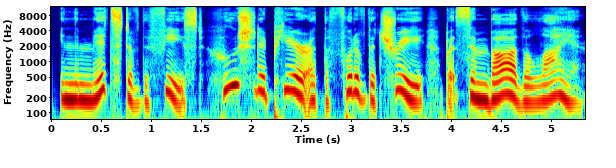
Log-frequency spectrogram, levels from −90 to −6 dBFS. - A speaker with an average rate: No, fast, 215 wpm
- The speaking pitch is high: Yes, high, 205 Hz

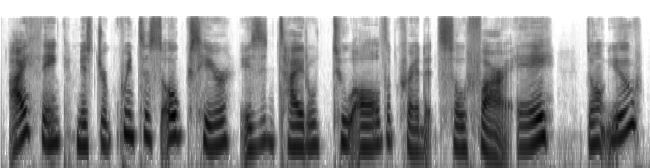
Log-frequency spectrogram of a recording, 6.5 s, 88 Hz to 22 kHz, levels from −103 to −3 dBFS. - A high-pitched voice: Yes, high, 205 Hz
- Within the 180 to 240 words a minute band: No, average, 140 wpm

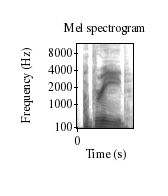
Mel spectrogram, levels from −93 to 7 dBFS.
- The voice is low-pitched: Yes, low, 100 Hz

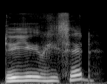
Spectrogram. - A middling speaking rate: No, fast, 225 wpm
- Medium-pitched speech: Yes, medium, 175 Hz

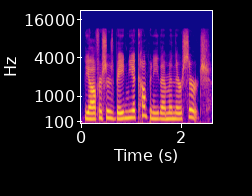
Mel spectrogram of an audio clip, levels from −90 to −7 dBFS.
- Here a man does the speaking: No, female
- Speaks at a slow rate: No, fast, 205 wpm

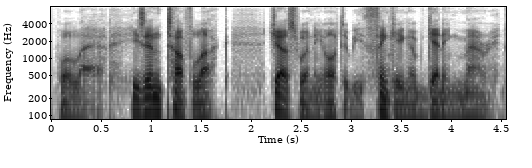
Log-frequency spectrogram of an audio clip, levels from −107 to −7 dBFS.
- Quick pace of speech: No, average, 195 wpm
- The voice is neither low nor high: No, very low, 80 Hz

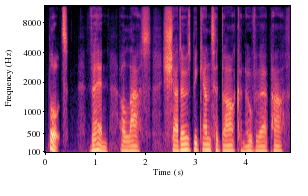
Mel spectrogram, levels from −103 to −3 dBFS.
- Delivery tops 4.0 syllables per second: No, 3.8 syllables/s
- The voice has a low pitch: Yes, low, 115 Hz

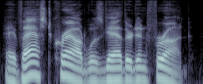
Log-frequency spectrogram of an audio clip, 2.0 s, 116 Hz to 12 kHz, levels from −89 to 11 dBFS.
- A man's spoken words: Yes, male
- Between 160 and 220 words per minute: Yes, fast, 205 wpm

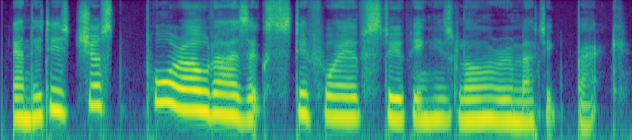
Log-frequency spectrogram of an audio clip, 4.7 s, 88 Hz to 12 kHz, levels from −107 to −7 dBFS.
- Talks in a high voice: Yes, high, 215 Hz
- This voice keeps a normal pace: Yes, average, 190 wpm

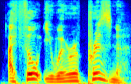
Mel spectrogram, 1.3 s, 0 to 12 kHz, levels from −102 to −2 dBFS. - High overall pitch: No, low, 135 Hz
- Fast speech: Yes, fast, 275 wpm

